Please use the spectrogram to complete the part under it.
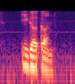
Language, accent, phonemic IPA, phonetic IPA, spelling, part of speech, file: Armenian, Eastern Armenian, /ikʰɑˈkɑn/, [ikʰɑkɑ́n], իգական, adjective, Hy-իգական.ogg
- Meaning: 1. female, feminine 2. feminine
